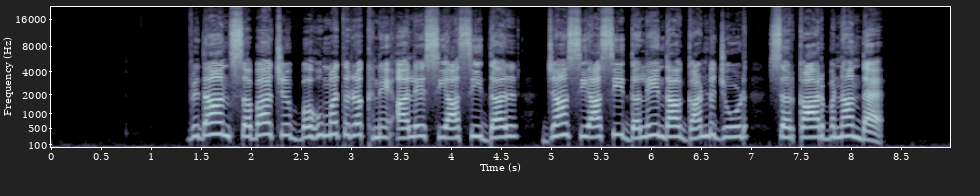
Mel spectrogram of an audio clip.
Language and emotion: Dogri, neutral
